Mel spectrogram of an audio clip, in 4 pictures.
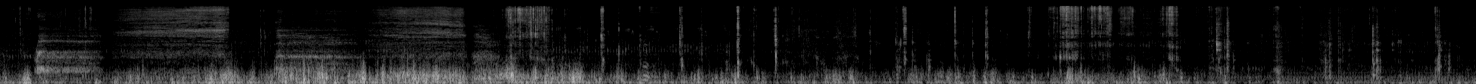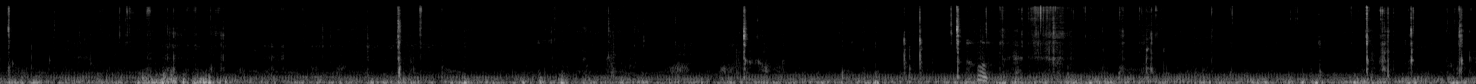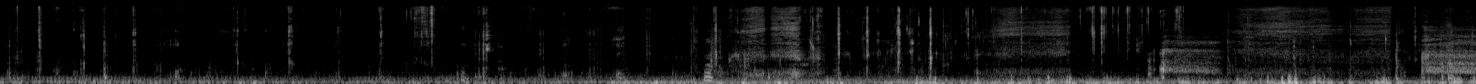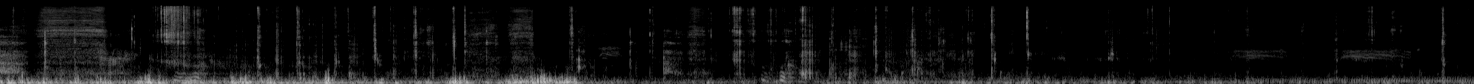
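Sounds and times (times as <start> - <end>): chewing and mouth noises: 0.0 - 59.0
person crunching shellfish: 0.0 - 59.0
steady low rumble: 0.0 - 59.0
crisp mouth clicks: 0.2 - 15.0, 22.0 - 22.6, 23.8 - 26.4, 28.0 - 54.8.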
